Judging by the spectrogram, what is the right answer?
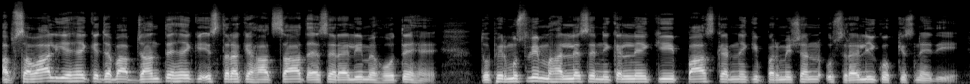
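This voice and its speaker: Dark, dry-voiced male news narrator. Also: mid-range voice, moderate pace, smooth, dry recording. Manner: critical, pointed commentary. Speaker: news anchor.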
